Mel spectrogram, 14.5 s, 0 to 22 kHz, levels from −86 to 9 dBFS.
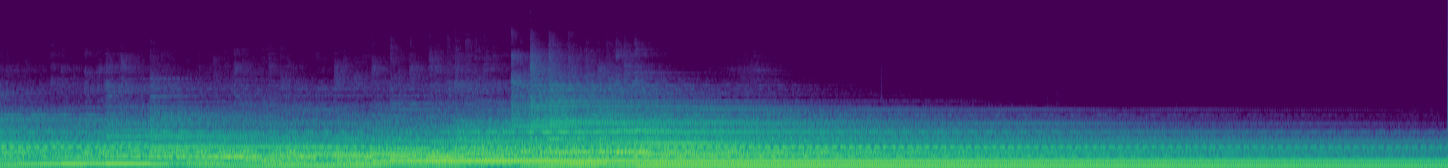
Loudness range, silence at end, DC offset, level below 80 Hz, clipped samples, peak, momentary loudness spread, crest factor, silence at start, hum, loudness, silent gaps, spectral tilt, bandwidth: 7 LU; 0 s; under 0.1%; -22 dBFS; under 0.1%; -2 dBFS; 9 LU; 12 dB; 0 s; none; -15 LUFS; none; -13 dB/octave; 3.1 kHz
